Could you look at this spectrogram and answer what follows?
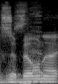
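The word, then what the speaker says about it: Zybilna: um as a warlock I kind of sense sablina is no I keep saying it wrong it's a bill no that zabilna is no longer in touch with me not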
